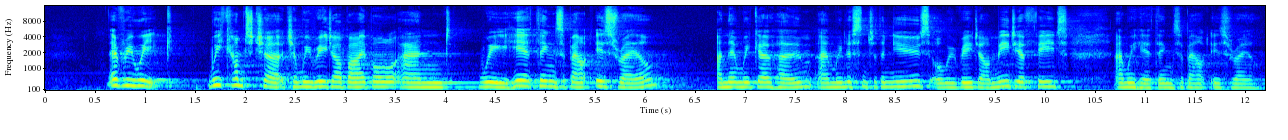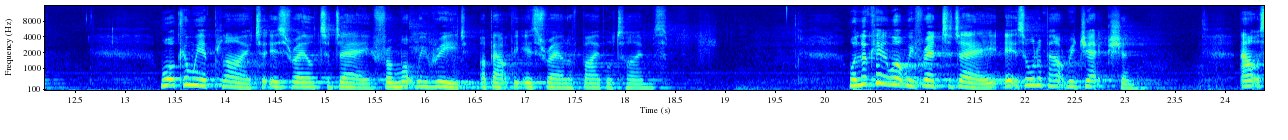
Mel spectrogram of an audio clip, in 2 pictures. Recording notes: speaking at the 9:30 service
